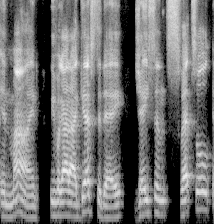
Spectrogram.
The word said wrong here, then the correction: Szeftel: Szeftel, but pretty close. Jason Szeftel. Okay, all right. We've got Jason Szeftel with us today, and we're going to go a little global.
